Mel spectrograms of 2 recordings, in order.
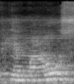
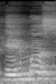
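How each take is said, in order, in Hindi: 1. दूसरे शब्दांश में 'ow' स्वर है। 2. दूसरे शब्दांश में साधारण 'uh' स्वर है। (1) "ये फेमाउस नहीं है" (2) "अपितु ये फेमस है"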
